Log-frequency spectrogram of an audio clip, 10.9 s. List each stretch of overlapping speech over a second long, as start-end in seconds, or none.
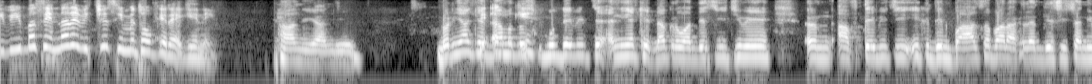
none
